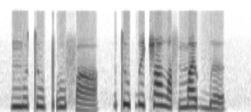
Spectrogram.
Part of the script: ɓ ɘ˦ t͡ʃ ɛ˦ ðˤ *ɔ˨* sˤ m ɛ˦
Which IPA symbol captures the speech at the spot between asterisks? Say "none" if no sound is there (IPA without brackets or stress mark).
ə˨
